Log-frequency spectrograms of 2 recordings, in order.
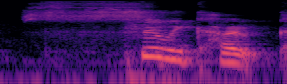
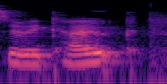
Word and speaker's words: Suicoke: And then I'm wearing my Suey Coke sandals. I believe it's pronounced Suey Coke. My friend Alexis said Suey Coke the other week, so I'm just rolling with it.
